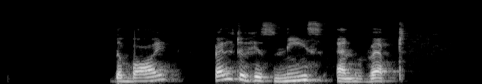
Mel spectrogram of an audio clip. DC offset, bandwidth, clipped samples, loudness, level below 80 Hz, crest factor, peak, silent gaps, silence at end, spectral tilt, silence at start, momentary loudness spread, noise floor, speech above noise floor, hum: under 0.1%; 7.6 kHz; under 0.1%; -17 LUFS; -56 dBFS; 16 dB; -2 dBFS; none; 0.8 s; -8 dB/octave; 1.15 s; 11 LU; -82 dBFS; 67 dB; none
